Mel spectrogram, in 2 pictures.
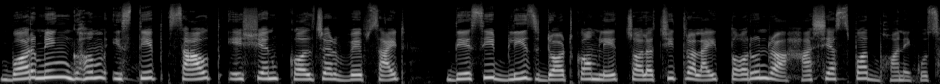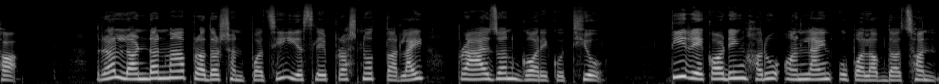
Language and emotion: Nepali, neutral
